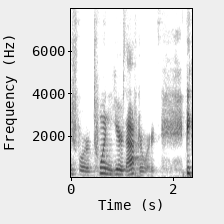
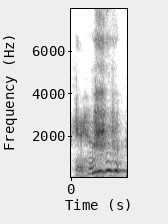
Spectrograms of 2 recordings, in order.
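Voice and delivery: nervous laugh; 3 semitones higher than usual. Real, not acted. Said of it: "sorry, I'm nervous".

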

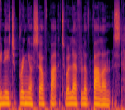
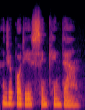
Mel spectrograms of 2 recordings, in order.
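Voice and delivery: guided meditation; 3 dB quieter than usual. Acted. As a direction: ease them into calm, gently. Leads a guided relaxation.

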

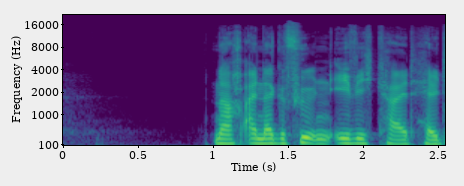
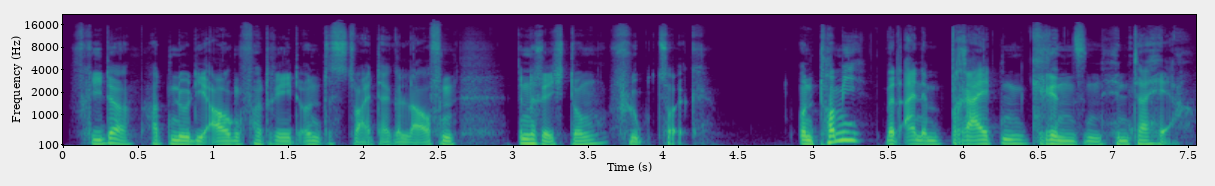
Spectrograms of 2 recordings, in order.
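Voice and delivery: ordinary delivery, nothing marked

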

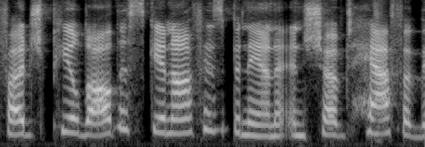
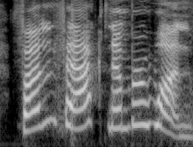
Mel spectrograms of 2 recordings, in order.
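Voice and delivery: chirpy tour guide; 7 semitones higher, 4 dB louder than usual. A narrator's reading.

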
